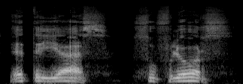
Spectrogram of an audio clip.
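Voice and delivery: put-on high, loud, slow servile old man; identify yourself in a high deferential voice; prompter's voice. A narrator's reading. Prompter explains himself to comic, high voice.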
